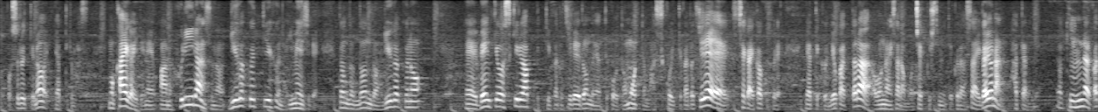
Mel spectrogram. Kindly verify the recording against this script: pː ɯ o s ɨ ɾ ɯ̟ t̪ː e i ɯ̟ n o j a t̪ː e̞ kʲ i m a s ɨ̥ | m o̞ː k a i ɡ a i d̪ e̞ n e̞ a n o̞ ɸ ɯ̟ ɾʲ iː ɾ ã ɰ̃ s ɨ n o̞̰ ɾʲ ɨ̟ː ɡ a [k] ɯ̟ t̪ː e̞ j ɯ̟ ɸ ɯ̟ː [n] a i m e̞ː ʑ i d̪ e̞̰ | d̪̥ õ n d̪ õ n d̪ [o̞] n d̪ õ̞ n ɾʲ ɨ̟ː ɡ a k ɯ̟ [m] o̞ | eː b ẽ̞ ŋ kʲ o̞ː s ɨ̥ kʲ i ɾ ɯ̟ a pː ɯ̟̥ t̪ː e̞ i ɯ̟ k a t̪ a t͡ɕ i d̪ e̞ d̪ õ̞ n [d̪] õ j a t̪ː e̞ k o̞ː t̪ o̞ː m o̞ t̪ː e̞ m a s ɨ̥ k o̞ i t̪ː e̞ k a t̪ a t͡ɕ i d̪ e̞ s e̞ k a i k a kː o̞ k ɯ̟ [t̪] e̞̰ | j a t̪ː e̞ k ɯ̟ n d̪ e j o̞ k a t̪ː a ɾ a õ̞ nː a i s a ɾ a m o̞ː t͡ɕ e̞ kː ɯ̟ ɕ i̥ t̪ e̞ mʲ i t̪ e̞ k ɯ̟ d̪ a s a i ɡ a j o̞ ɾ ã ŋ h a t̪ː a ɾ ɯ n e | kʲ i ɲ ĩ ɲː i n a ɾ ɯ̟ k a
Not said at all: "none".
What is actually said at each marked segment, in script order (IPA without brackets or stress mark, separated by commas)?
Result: k, n, õ̞, n, d̪, d̪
